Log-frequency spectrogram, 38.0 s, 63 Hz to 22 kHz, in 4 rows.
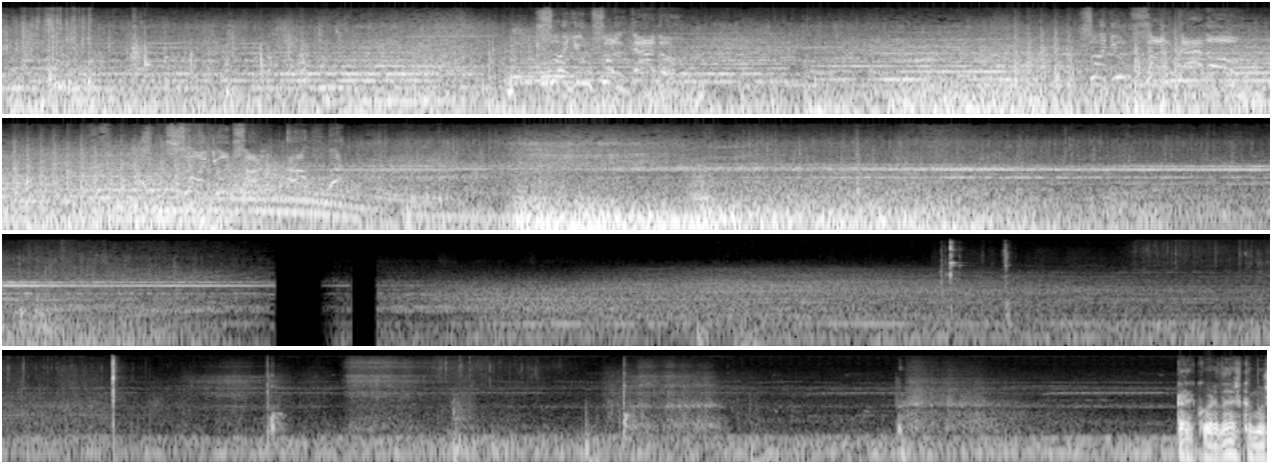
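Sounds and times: film soundtrack music: 0.0s - 21.1s, 21.8s - 38.0s.

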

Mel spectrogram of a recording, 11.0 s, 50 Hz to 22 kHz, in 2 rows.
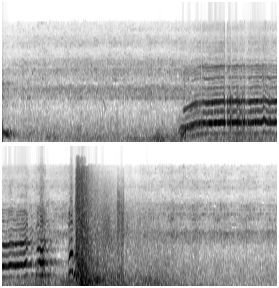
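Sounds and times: musket volley blast: 7.0s - 8.2s.

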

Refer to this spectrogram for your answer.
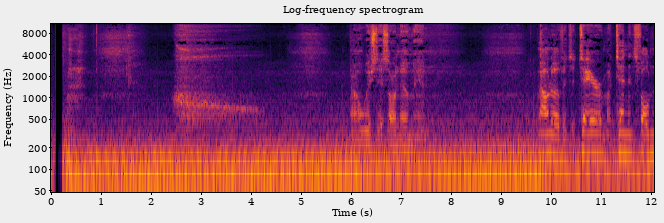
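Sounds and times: low car cabin rumble: 0.0s - 12.0s
man sighing heavily: 0.2s - 1.7s, 2.4s - 4.3s.

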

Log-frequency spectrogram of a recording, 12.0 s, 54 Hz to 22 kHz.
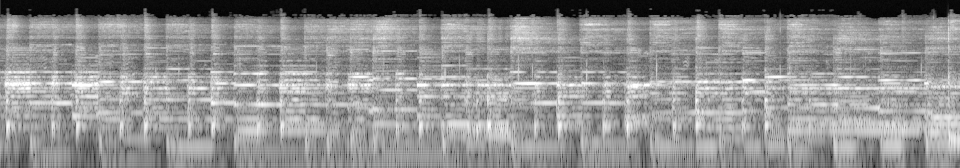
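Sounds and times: bass guitar: 0.0s - 12.0s
drums: 0.0s - 12.0s
electronic keyboard chords: 0.0s - 12.0s.

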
